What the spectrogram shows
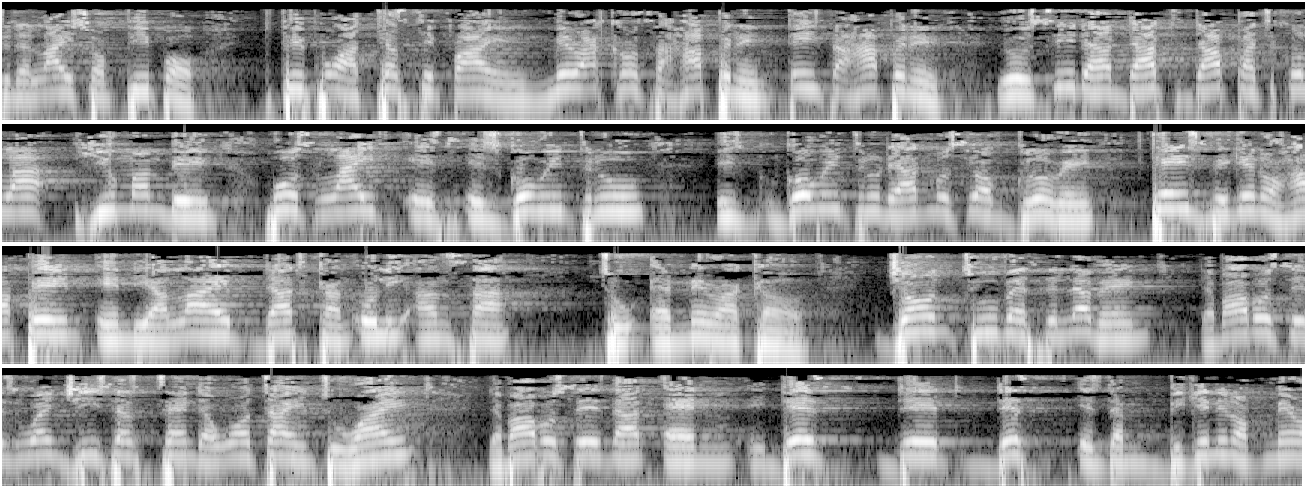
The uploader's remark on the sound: preached on wednesday at the miracle arena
